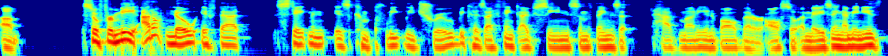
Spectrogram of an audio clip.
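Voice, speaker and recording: A man speaking casually as an interview guest, with an animated, emphatic and playful way of talking. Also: low voice, a little fast. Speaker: podcast guest, musician.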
